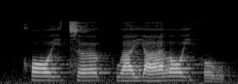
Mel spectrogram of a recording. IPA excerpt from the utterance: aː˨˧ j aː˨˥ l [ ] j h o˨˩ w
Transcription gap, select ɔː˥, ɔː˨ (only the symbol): ɔː˥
